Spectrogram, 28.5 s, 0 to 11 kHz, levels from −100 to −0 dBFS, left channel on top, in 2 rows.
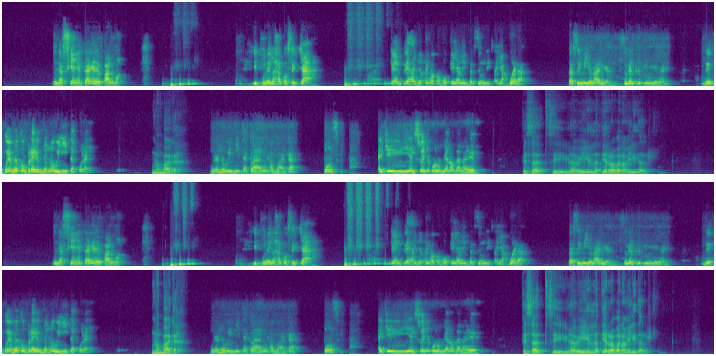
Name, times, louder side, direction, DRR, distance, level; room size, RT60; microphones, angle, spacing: voice 1, 1.0-2.4 4.9-6.3 7.8-10.5 11.3-13.3 14.0-16.0 18.4-20.1 20.7-21.3 21.8-23.8, left 3 dB, 45° left, 0.8 m, -19 dB
voice 2, 3.3-3.8 6.8-7.5 17.2-17.9 24.7-27.2, right 2 dB, 70° right, 1.3 m, -24 dB
11.5 x 9.8 x 2.5 m
head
